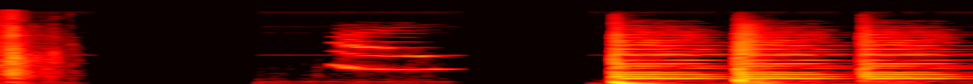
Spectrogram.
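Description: A cat meows several times, first a short high call and then three louder, longer meows close by, with gaps of silence between them.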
